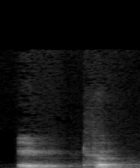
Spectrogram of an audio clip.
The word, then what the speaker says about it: इट्ठ: इट्ठ इट्ठ आधा ठ इट्ठ वियोगम वियोगम दुःखम आधा ख दुःखम इट्ठ वियोगम दुःखम।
